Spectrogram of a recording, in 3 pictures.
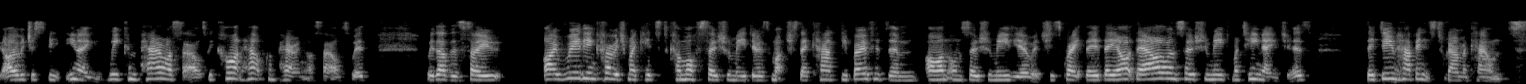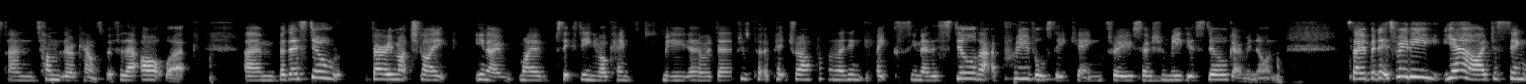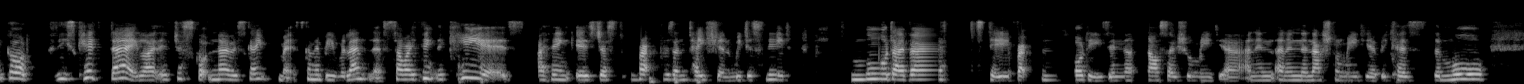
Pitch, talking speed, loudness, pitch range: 225 Hz, 210 wpm, -23 LUFS, 205-265 Hz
